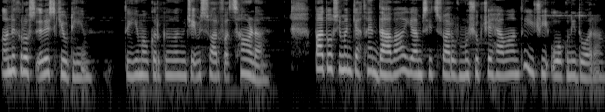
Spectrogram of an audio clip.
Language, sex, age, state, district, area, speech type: Kashmiri, female, 18-30, Jammu and Kashmir, Bandipora, rural, spontaneous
